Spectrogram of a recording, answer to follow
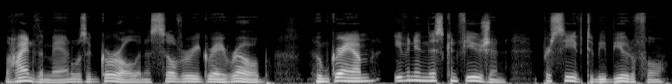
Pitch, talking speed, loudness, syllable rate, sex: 130 Hz, 190 wpm, -18 LUFS, 5.6 syllables/s, male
